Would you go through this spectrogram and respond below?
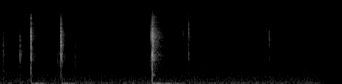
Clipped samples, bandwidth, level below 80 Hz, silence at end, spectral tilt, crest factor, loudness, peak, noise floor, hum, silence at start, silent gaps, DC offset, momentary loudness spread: under 0.1%; 17.5 kHz; -64 dBFS; 1.6 s; 0.5 dB/octave; 34 dB; -36 LUFS; -10 dBFS; -63 dBFS; none; 0.2 s; none; under 0.1%; 25 LU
